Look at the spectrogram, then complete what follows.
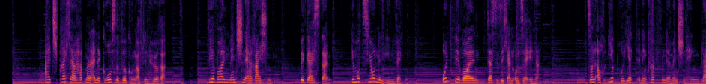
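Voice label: German, female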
